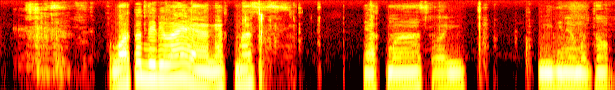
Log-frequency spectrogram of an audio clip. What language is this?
Bangla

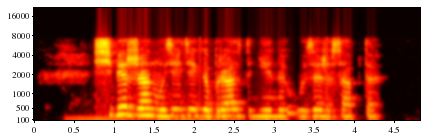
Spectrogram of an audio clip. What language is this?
Kazakh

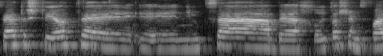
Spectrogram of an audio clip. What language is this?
Hebrew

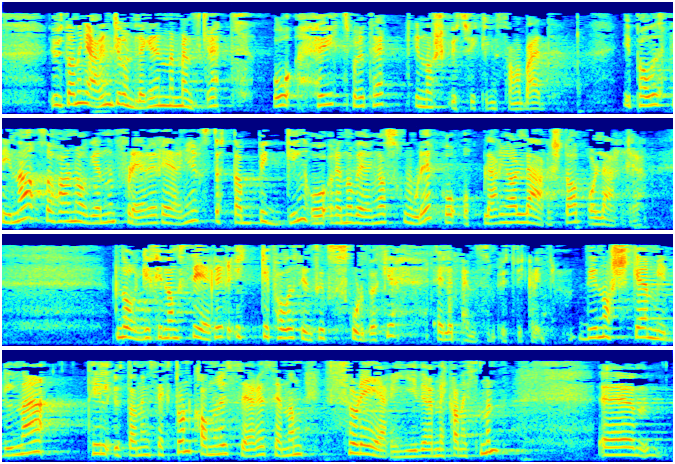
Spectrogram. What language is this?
Norwegian Bokmål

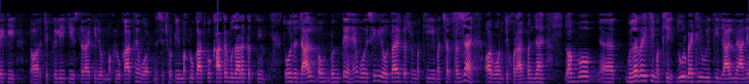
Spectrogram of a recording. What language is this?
Urdu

